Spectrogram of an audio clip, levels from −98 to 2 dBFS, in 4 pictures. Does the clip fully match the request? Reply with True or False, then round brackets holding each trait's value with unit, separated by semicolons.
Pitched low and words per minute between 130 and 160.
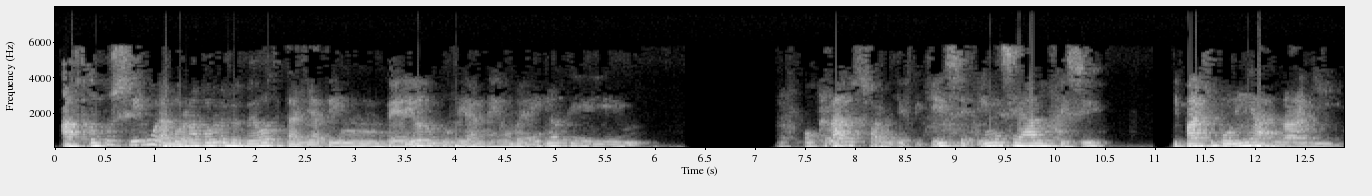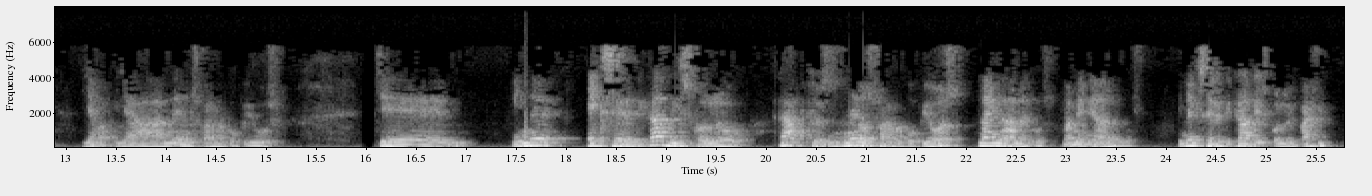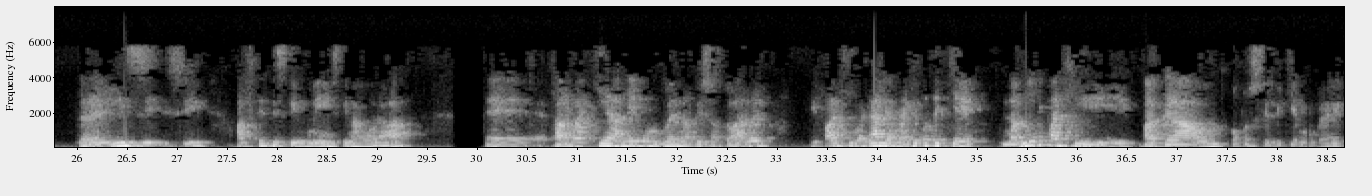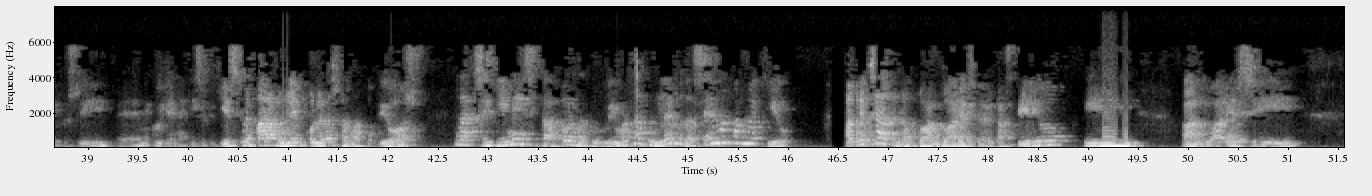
False (130 Hz; 120 wpm)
